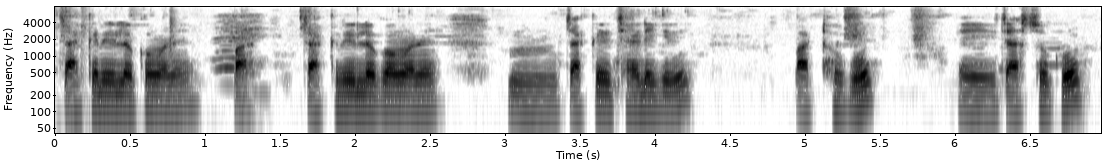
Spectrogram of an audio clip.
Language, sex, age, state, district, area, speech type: Odia, male, 18-30, Odisha, Malkangiri, urban, spontaneous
